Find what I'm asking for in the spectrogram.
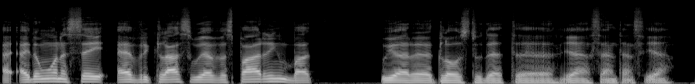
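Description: A man with an Italian accent and a fairly low pitch talks at a moderate pace with ordinary pitch variation, in a dry, close sound with no echo and a quiet background. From Italy. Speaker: martial arts gym owner. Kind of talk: interview. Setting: on location in a gym in Italy. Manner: halting, many fillers.

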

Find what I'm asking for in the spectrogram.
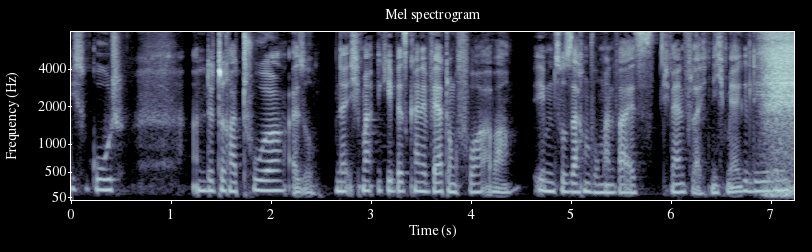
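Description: At a fairly quick pace, a somewhat breathy voice with a dark, mellow tone and ordinary pitch variation comes through on a very clean recording with a silent background. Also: woman. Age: 40s. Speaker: futurist. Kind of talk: conversational interview.

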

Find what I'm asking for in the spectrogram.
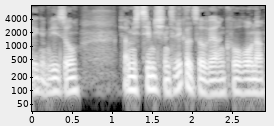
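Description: Speaking at a very fast pace, a man has a dark, mellow tone on a very clean recording with a silent background. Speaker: comedian and show host. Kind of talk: casual podcast chat. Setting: studio.

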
